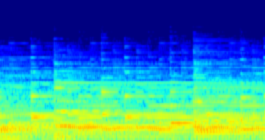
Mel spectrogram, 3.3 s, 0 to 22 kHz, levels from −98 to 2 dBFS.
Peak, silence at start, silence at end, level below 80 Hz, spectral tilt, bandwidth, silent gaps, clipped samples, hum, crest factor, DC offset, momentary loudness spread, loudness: -16 dBFS; 0 s; 0 s; -46 dBFS; -9.5 dB/octave; 6.4 kHz; none; under 0.1%; none; 12 dB; under 0.1%; 2 LU; -29 LUFS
